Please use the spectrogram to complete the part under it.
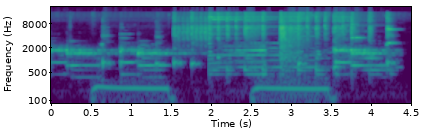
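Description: A phone ringtone plays loudly, a repeating electronic melody with long sustained tones, while noisy background chatter and movement continue around it.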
